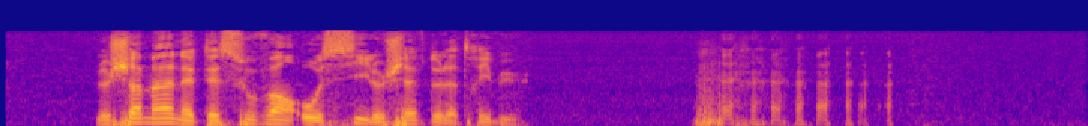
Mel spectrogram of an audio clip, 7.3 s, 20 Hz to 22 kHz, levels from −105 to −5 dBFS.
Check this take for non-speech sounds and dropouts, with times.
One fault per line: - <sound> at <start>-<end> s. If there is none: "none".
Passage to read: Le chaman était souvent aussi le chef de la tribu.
- laugh at 4.6-6.0 s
